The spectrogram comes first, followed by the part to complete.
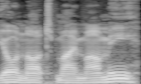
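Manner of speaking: dramatic anime duelist voice. While playing a game, talking back to an enemy in a Yami Yugi voice. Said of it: "Why did I say that like Yugi?".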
